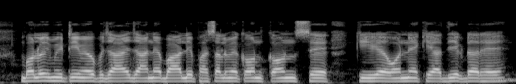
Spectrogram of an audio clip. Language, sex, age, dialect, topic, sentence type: Magahi, male, 25-30, Western, agriculture, question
